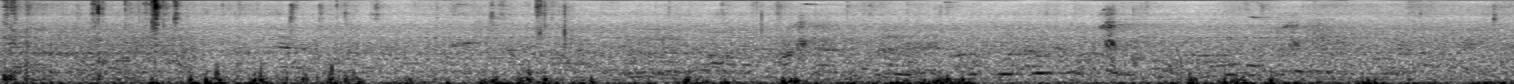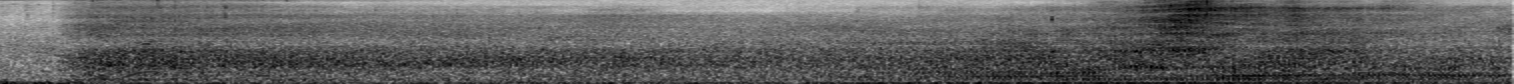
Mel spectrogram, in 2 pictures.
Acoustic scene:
street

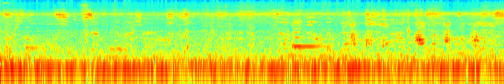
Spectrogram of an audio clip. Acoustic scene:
car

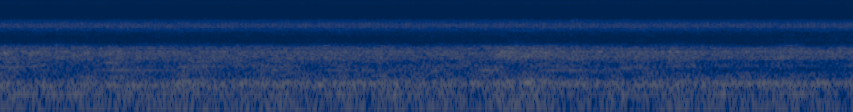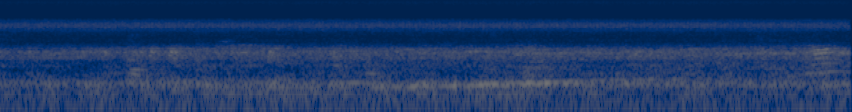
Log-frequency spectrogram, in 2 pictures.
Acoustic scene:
subway train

